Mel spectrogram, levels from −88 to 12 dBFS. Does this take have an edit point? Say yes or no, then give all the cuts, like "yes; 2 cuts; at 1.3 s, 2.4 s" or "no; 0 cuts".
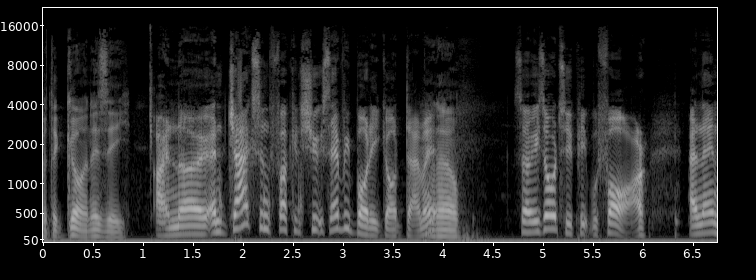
yes; 2 cuts; at 5.1 s, 5.5 s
